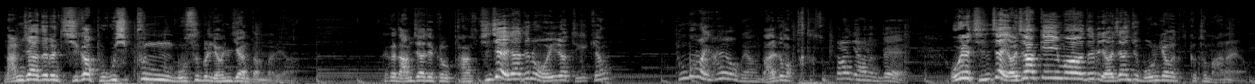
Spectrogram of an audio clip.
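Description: A man's voice: high-pitched, fast. A man hosting a casual comedic chat, teasing his guests with lots of laughter. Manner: teasing, animated, breaks into laughter. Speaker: host. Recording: music playing behind.

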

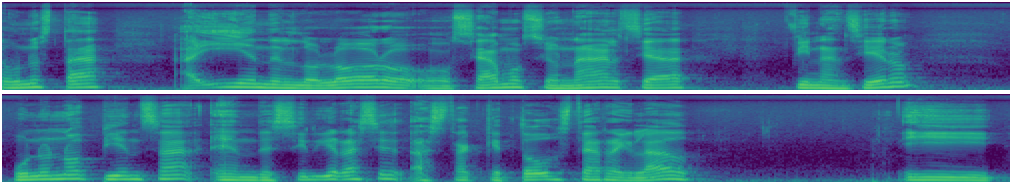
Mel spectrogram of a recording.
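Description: A man hosting a casual chat who reads a Bible verse, hesitant, with frequent restarts. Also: mid-range voice. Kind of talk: casual chat with scripture reading.

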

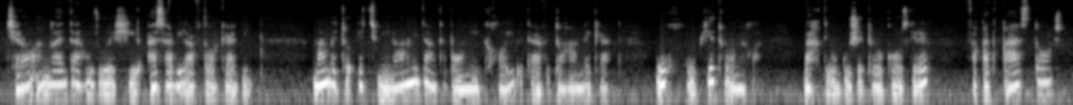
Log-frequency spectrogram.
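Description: Woman whispering a sly flattering fox. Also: mid-range voice, exaggerated voice, rough recording. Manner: coaxing, smooth-talking, whispered. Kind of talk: whispered story reading.

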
